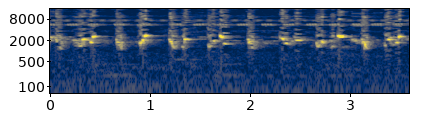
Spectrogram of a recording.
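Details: Sooty-headed bulbul in gacor singing form, a master recording for training cage birds: quick bubbly chattering phrases, about three per second, each a short burst of rising and falling notes, with a faint steady high tone behind.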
